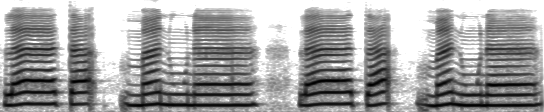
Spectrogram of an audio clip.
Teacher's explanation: Bisa dibaca dengan raum. Raum itu berarti dibaca 2/3 harakat.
